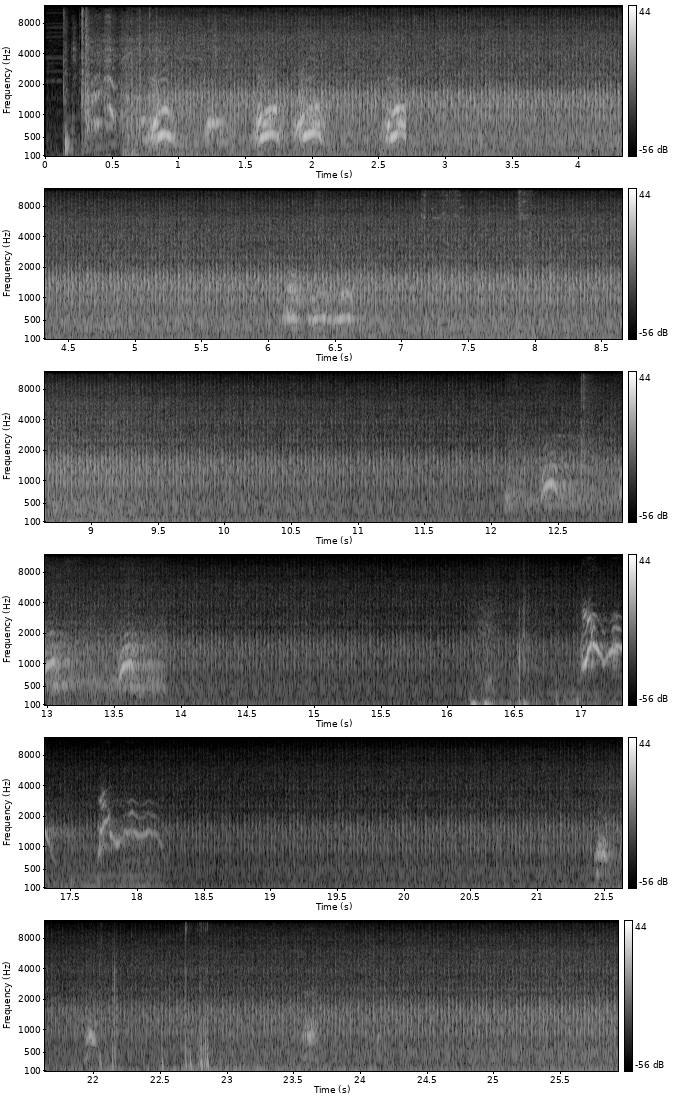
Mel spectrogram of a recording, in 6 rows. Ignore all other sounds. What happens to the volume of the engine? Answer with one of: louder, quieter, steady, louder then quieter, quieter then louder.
quieter then louder.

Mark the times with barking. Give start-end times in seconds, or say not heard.
0.7-2.8, 6.1-8.1, 12.1-13.9, 16.1-18.1, 21.4-24.1.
